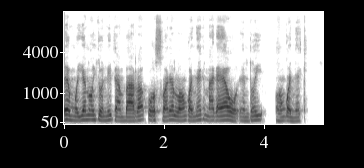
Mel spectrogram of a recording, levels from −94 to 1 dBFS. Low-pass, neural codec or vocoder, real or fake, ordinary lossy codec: 14.4 kHz; vocoder, 44.1 kHz, 128 mel bands, Pupu-Vocoder; fake; none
